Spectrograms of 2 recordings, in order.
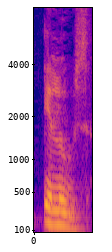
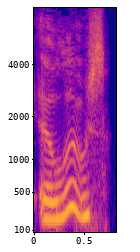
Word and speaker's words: Ilous: last name but no my real name is elus i l o u s all right well I promise I'm never gonna say it wrong again so one more time it is eluz got it uh the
